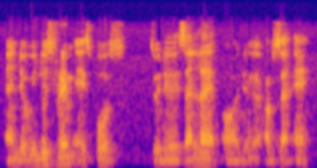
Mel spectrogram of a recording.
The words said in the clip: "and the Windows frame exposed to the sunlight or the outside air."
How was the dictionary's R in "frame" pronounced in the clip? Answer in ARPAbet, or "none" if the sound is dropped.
R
